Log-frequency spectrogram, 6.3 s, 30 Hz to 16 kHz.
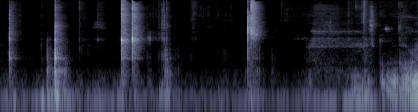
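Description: Plastic diffuser lens being pressed back onto a GU10 LED lamp by hand, giving about five sharp clicks and snaps over the first four seconds as it seats.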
